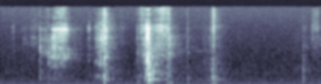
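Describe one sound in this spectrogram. Fingers tap and knock against a booklet's cover.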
